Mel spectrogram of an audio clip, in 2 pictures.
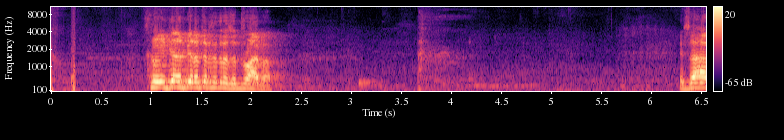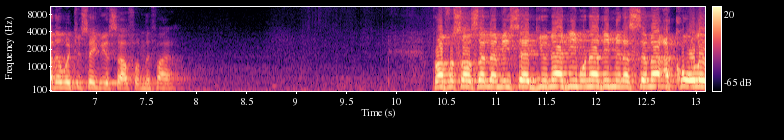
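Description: A man laughs loudly close to a microphone in short bursts.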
